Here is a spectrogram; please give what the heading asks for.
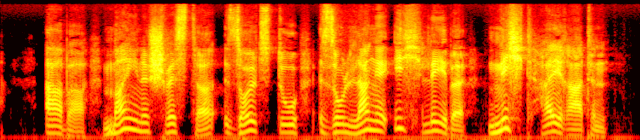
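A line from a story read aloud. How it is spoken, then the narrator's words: Shouting. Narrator (German): schrie der Freiherr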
